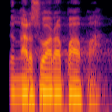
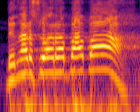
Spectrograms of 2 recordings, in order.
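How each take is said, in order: First: Much softer and lower restating; quiet recap. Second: Louder and higher call up the stairs. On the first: Shown as a demonstration. Preacher recaps the father's words to congregation, quiet. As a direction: drop the voice to repeat the lesson. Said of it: "preacher repeats the instruction softly". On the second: Retold or imitated. Father guides son down the stairs, loud call. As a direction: call it firmly so the child hears.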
